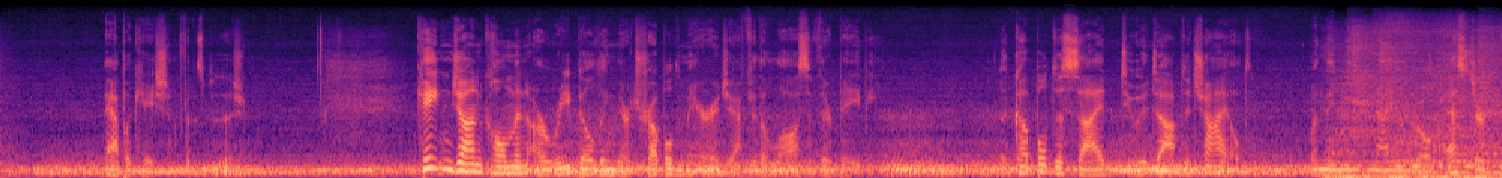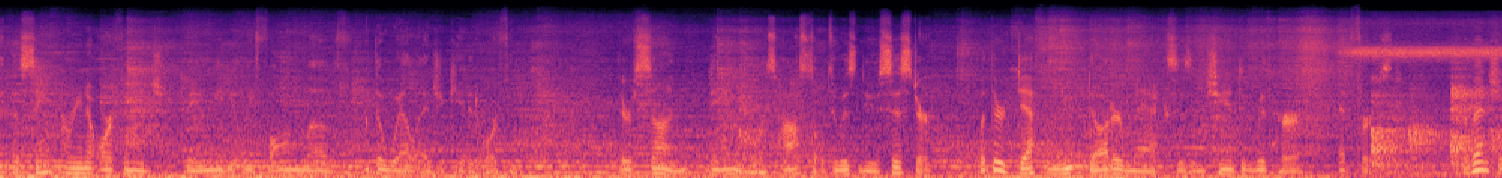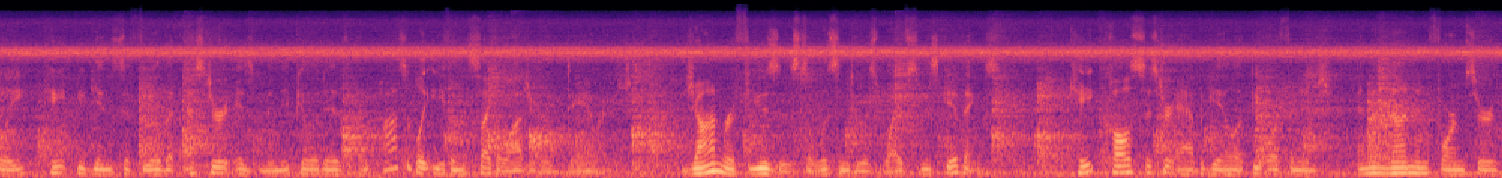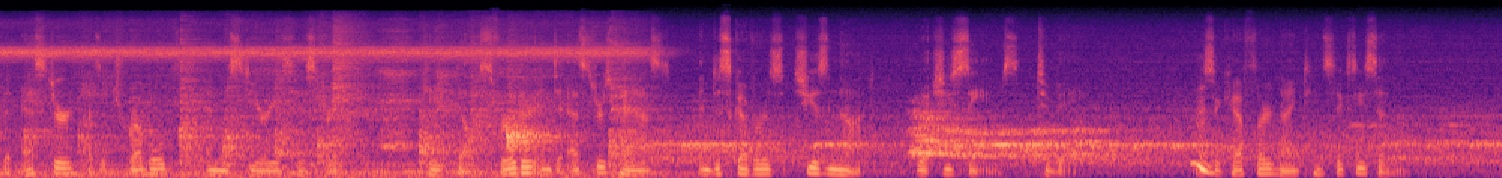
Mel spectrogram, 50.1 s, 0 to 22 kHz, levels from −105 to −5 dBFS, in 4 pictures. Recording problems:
animal sounds; loud; throughout; 2 dB below the speech

